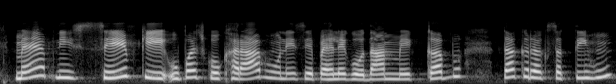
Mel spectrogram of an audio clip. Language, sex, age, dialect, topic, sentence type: Hindi, female, 25-30, Awadhi Bundeli, agriculture, question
